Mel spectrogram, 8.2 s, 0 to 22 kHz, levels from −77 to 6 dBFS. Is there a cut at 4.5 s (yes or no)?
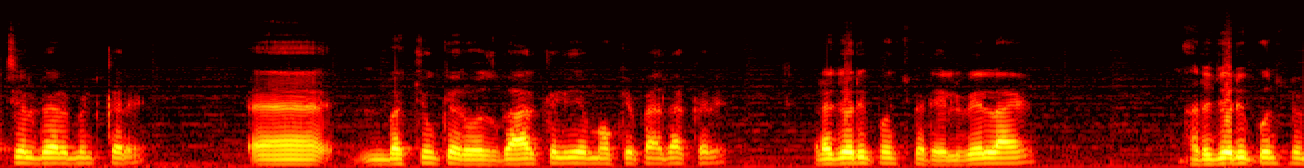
no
